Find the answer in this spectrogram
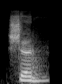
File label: "shun", Indian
